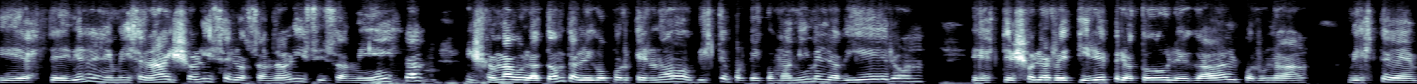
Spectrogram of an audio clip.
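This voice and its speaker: This woman has a dark, mellow tone and a fairly high pitch. She talks at a fairly slow pace with ordinary pitch variation. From Argentina, Buenos Aires area. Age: 70s. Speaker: relative of a disappeared person. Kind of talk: testimony.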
